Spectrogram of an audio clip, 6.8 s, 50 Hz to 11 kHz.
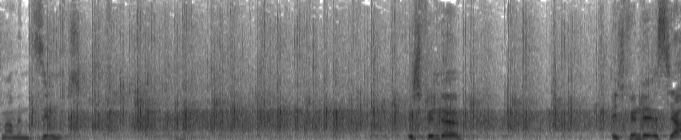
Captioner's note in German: Beifall BÜNDNIS 90/DIE GRÜNEN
